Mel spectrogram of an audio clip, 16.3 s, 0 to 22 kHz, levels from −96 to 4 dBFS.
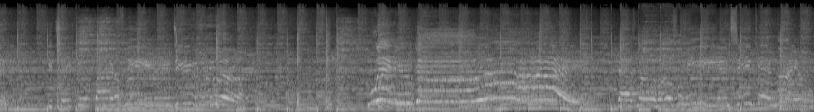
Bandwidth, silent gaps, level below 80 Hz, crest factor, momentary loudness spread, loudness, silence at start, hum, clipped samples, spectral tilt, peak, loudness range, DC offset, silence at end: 19 kHz; none; -52 dBFS; 20 dB; 8 LU; -31 LUFS; 0 s; none; under 0.1%; -4 dB/octave; -12 dBFS; 4 LU; under 0.1%; 0 s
